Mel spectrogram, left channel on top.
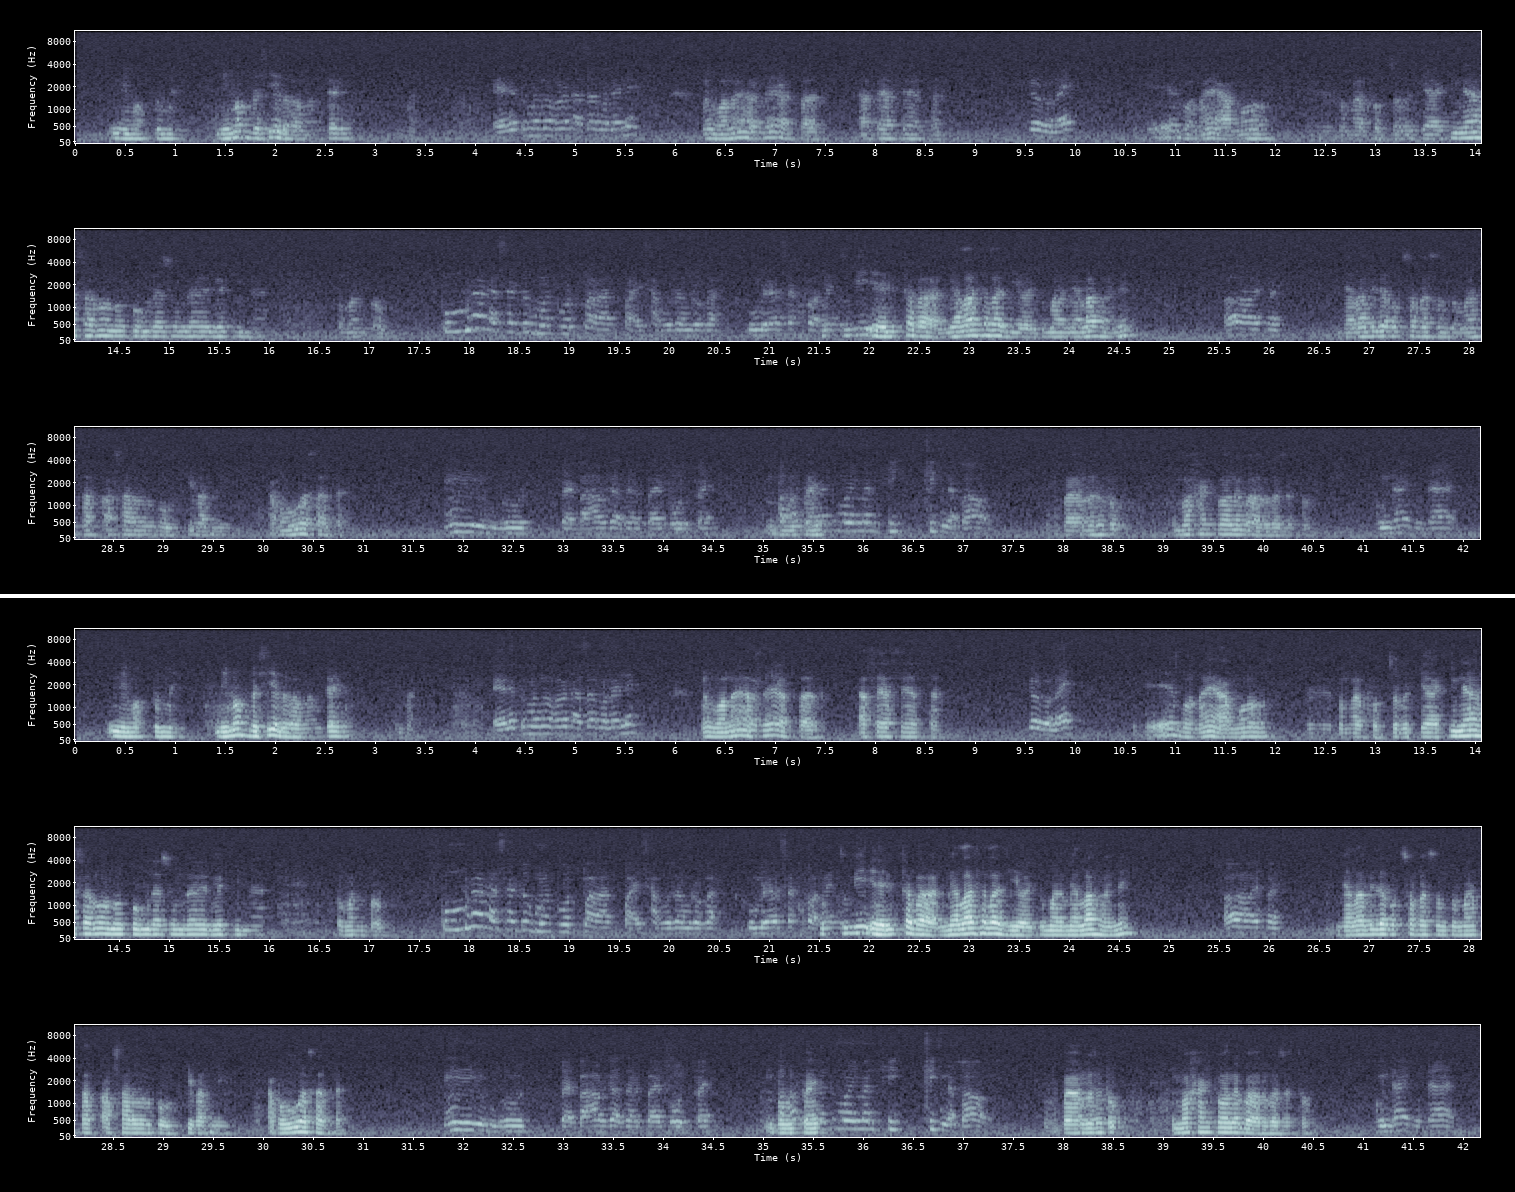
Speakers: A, on the right (about 80°); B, on the right (about 35°).
A: নিমখটো মেইন নিমখ বেছি ভাল নাল তাইমাৰ
B: এনে তোমালোকৰ ঘৰত আচাৰ বনাই নে
A: বনাই
B: তোমাৰ
A: আছে
B: মায়ে
A: আ ছাৰ আছে আছে আ ছাৰ
B: মানে
A: এ বনাই আমৰ এ তোমাৰ ভট জলকীয়া কিনা আচাৰ মানুহ কোমৰা চোমৰাাৰ এইবিলাক কিনা তমান
B: কোমোৰাৰ আচাৰ তোক মই ক'ত পা পাই চাব যাম ৰবা কোমৰা চাহ খোৱা নাই মান
A: তুমি হেৰিত চাবা মেলা চেলা যি হয় তোমাৰ মেলা হয় নে
B: অ হয় হয়
A: মেলা বিলাকত চাবাচোন তোমাৰ তাত আচাৰৰ বহুত কিবা ল আপ আছোৰ
B: উম বহুত পায় বাঁহৰ গাজাৰ পায় বহুত পায়
A: বহুত
B: বাঁাহৰ গাজৰটো মই ইমান ঠিক ঠিক নাপাওঁ
A: বাহ গছাতো মই খাই পোৱা নাই বাহু গজতো
B: গোন্ধাই গোন্ধাই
